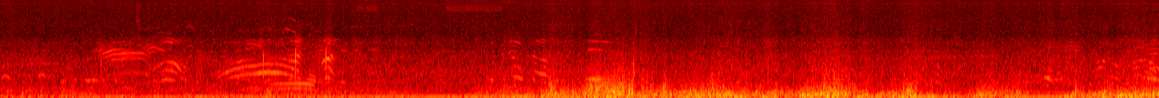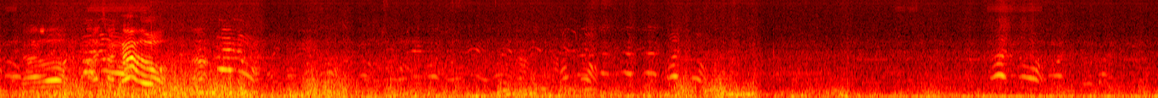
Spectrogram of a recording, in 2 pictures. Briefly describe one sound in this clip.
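Young players shout to each other across an open field in the distance.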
